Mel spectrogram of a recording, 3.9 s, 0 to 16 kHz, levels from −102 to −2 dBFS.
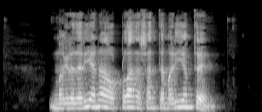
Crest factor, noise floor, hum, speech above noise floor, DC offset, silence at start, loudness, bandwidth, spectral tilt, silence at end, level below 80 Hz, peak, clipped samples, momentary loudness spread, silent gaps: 20 dB; -74 dBFS; none; 55 dB; under 0.1%; 0.75 s; -19 LUFS; 11.5 kHz; -4.5 dB/octave; 0.7 s; -64 dBFS; 0 dBFS; under 0.1%; 8 LU; none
